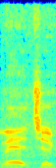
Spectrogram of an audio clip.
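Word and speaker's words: match: लिखेंगे लिसन अगला है एम ए टी सी एच यहां टी सी एच से पहले आया है एस सीस से पहले टी आया तो उसे पढ़ेंगे मैच टी साइलेंट है अगला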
